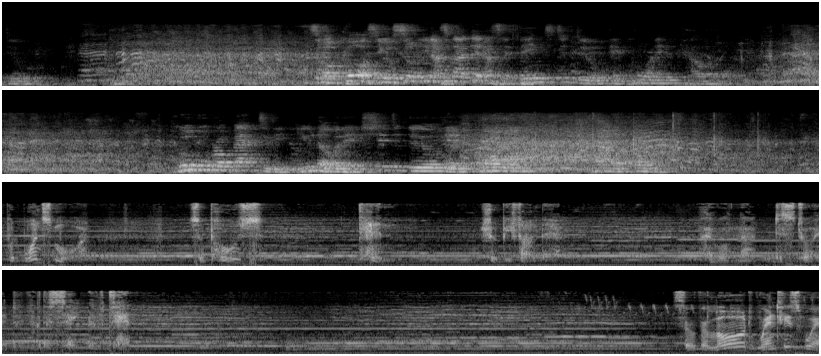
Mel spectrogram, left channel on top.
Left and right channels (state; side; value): different; both; correlation 0.00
